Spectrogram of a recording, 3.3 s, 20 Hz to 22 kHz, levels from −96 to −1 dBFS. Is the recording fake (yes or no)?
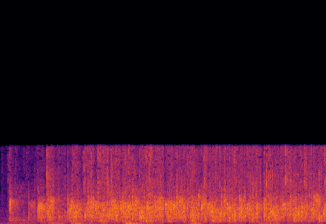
no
